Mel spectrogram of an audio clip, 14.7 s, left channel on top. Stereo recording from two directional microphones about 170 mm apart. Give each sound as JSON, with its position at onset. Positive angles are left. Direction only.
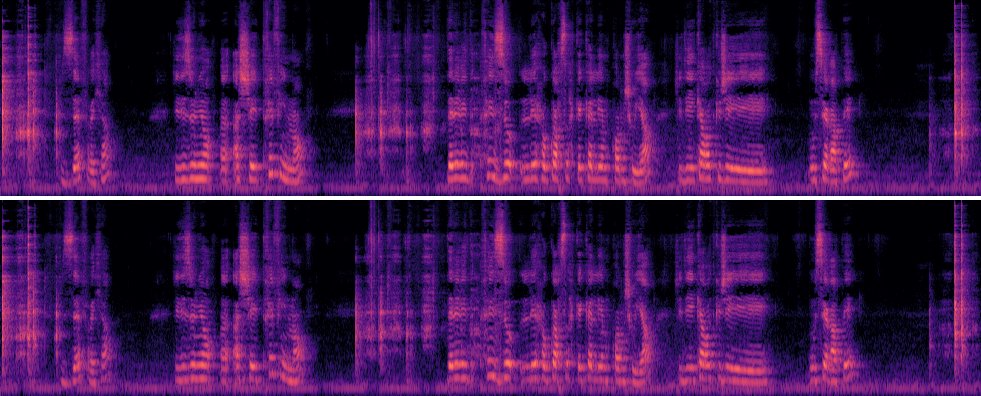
{"t": 0.0, "sound": "cutlery", "side_deg": 0}
{"t": 1.0, "sound": "a woman's voice", "side_deg": 45}
{"t": 2.6, "sound": "a woman's voice", "side_deg": 45}
{"t": 6.7, "sound": "speech", "side_deg": 35}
